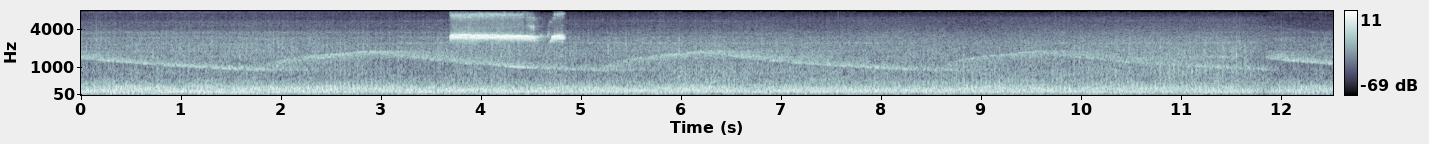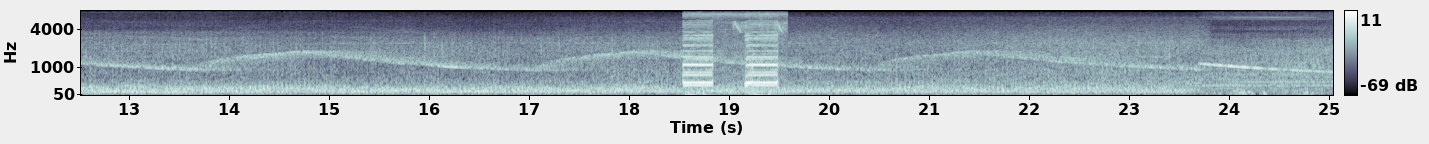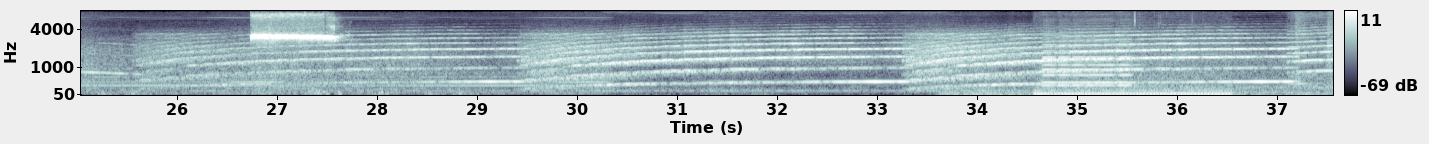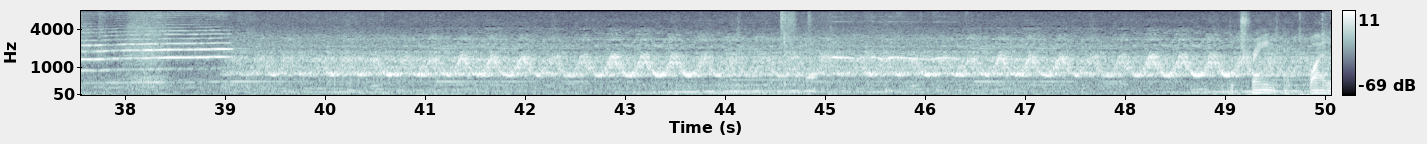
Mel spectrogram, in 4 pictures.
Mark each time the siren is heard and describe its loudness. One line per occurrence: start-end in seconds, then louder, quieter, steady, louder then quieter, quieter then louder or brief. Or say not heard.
0.0-50.0 louder.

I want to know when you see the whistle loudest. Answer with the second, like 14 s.
27 s.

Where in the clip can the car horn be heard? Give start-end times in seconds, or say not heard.
18.5-19.6, 34.5-36.6.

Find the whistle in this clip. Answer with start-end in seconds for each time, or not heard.
3.7-4.8, 26.7-27.7, 44.5-46.5.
